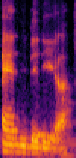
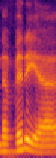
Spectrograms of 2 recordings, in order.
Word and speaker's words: Nvidia: Um but pronounced Nvidia. So, the people on the customer support line were right. I was over here telling them Nvidia and they're probably thinking I'm silly.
